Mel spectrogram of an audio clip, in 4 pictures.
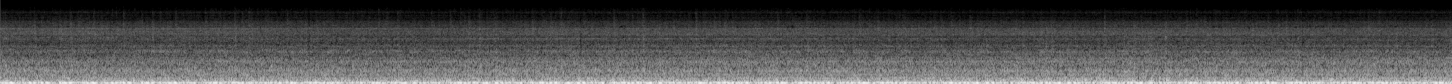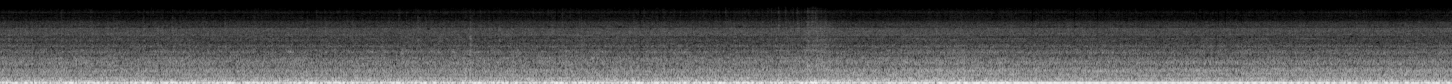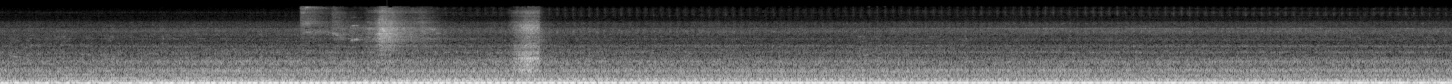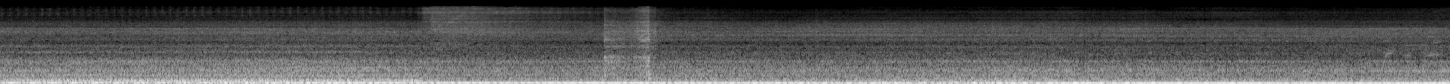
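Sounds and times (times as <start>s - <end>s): diesel locomotive rumble: 0.0s - 58.0s
high-pitched noise bursts: 34.1s - 34.6s, 48.2s - 50.9s.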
